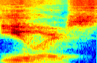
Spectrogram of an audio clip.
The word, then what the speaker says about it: Ewers: Now I want to ask you, Do you think if Edwards didn't get hurt, do you think Texas would win this game? Uh, just to correct you, it's Ewers.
